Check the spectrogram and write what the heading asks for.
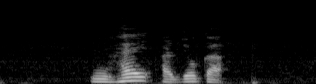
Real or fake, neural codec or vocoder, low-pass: real; none; 9.9 kHz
